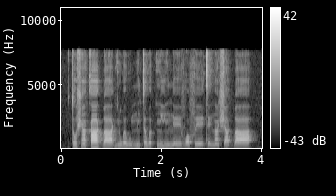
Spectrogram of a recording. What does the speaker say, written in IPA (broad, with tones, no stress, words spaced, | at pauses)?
to˦ʃã˧kaː˦ɡ͡baː˨ ɡĩ˧wə˧ wu˨mĩ˦tə˦wə˦˨ kĩ˦ jĩ˧ neː˨ vɔ˦feː˦˨te˧nã˧ ʃa˨ɡ͡baː˦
